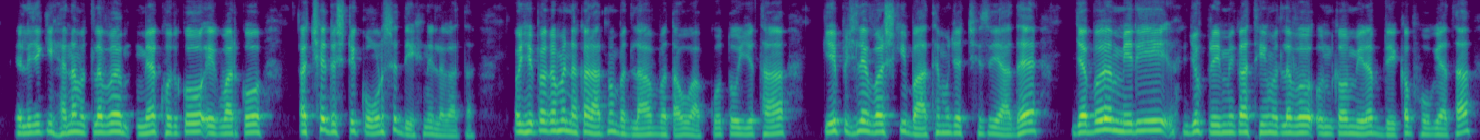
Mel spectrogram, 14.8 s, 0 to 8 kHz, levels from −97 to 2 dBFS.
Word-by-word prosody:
कह 155 - -1
लीजिए 165 +3 0
कि 180 +1 -3
है 160 - -3
ना 185 +3 +2
मतलब, 175 0 +2
मैं 165 +4 +3
खुद 165 -2 -2
को 185 0 +2
एक 155 -1 +1
बार 150 0 +1
को 175 +1 +5 0.4
अच्छे 230 +7 +4
दृष्टिकोण 180 -4 -2
से 175 +6 -4
देखने 140 - -7
लगा 110 -4 -7
था। 105 - -16 0.4
और 185 - +3
यहीं 185 +1 +2
पे 210 - 0
अगर 205 0 +3
मैं 215 +1 +1
नकारात्मक 180 -1 0
बदलाव 130 -2 -3
बताऊँ 130 -1 -4
आपको, 115 +5 -8
तो 140 +1 -4
ये 140 0 -4
था 145 +2 +1 0.4
कि 180 - -4
ये 195 - +5
पिछले 190 +5 +2
वर्ष 180 0 +4
की 195 - -2
बात 130 +3 -1
है 170 - -4
मुझे 165 0 -4
अच्छे 155 -1 -7
से 150 0 -7
याद 120 -3 -2
है। 200 +1 +6 0.4
जब 180 +3 +6 0.2
मेरी 205 +2 +1
जो 180 +4 -1
प्रेमिका 175 -1 +2
थी 175 - 0
मतलब 165 -1 0
वो 165 +1 +5 0.2
उनका 150 +1 -2
और 155 - +2
मेरा 150 +1 +1
ब्रेकअप 130 +1 -4
हो 135 -2 -6
गया 130 -1 -2
था। 160 +9 0
165 Hz, 225 wpm, -23 LUFS, 140-180 Hz, 0.4 s, है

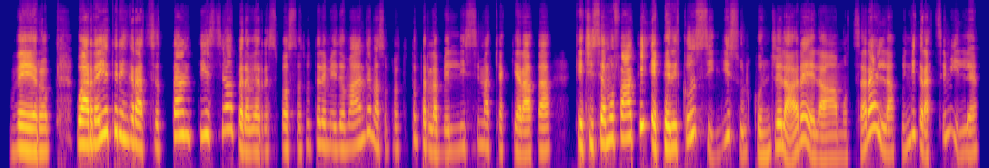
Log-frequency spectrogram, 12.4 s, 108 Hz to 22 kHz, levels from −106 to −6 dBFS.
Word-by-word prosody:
Vero. 195 -1 +4 0.3
Guarda 240 0 +8
io 330 +6 +7
ti 355 - +1
ringrazio 225 - 0
tantissimo 320 +3 -1
per 215 - 0
aver 190 0 -3
risposto 200 +1 -8
a - - -13
tutte 225 +2 -12
le 230 -1 -3
mie 210 -1 -10
domande, 215 +9 -5
ma 225 -10 -7
soprattutto 200 +6 -18
per 230 -5 -6
la 185 - -1
bellissima 210 +4 -12
chiacchierata 195 0 -2 0.3
che 225 -1 +1
ci 235 - -3
siamo 255 +3 +3
fatti 295 +6 +3
e - - +4
per 210 -3 +4
i 215 0 0
consigli 265 - -6
sul 190 - -13
congelare 225 +7 0
la 155 0 -2
mozzarella, 180 - -1
quindi 215 - -8
grazie 305 - -4
mille. 190 - -9
215 Hz, 170 wpm, -22 LUFS, 195-275 Hz, 0.3 s, Guarda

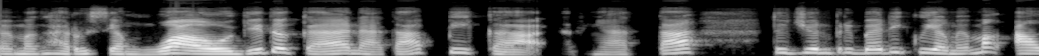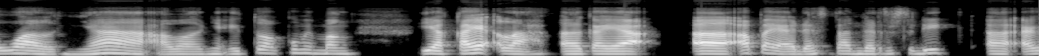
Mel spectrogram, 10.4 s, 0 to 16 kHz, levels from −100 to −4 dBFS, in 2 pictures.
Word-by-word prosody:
memang 165 +1 -6
harus 175 0 -5
yang, 165 - -3
"wow" 180 -1 +7
gitu 235 +8 0
kan. 180 +3 -1
Nah 150 - -7
tapi 240 - -6
Kak, 150 -4 -3
ternyata 150 +8 -2 0.4
tujuan 240 0 -2
pribadiku 245 +2 -5
yang 200 -4 -1
memang 245 +10 -2
awalnya, 190 0 +1
awalnya 160 +1 -5
itu 170 +3 -11
aku 220 +2 -6
memang 190 -4 -5 0.3
ya 185 -2 +1
kayak 205 +2 +5
lah, 170 -2 0
eee, 170 0 +1
kayak, 170 -1 +5 0.2
eee, 175 -1 +8
apa 220 +1 -2
ya, - - +1
ada 170 - -4
standar 175 0 -6
sedik 205 +4 -8 0.2
eee, 175 -1 -1
180 Hz, 180 wpm, -21 LUFS, 170-215 Hz, 0.4 s, eee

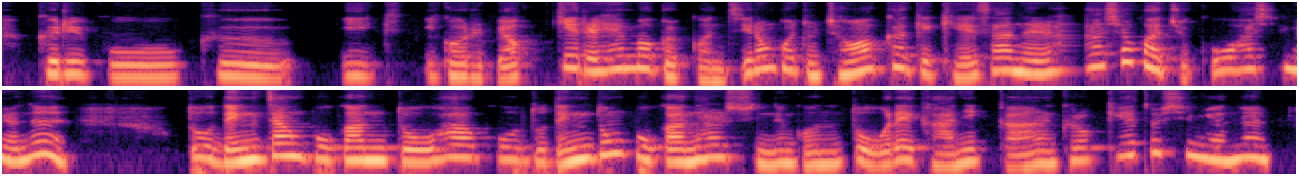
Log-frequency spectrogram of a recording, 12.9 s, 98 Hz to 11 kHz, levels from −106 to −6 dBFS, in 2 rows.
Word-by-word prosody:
그리고 170 -5 -1
그 165 -4 -2 0.2
이 175 -1 -7 0.2
이거를 170 -2 -3
몇 165 +1 -4
개를 255 -5 +1
해 250 - 0
먹을 265 -11 0
건지 135 +4 -6
이런 255 +5 0
걸 255 -2 -2
좀 180 -5 -2
정확하게 235 +4 0
계산을 205 +4 +1 0.2
하셔 310 +6 0
가지고 245 - -1
하시면은 260 0 +1 0.6
또 235 - -1
냉장 225 +7 +6
보관도 215 -3 +4
하고 245 -3 -2
또 195 -2 -4
냉동 235 - +3
보관할 220 +2 +3
수 245 -7 -5
있는 180 +2 0
거는 175 +1 -2
또 200 -4 0
오래 205 +7 +1
가니까 180 -3 -3
그렇게 215 +6 -7
해 - - 0
두시면은 255 -7 0
215 Hz, 320 characters per minute, -28 LUFS, 180-250 Hz, 0.6 s, 냉장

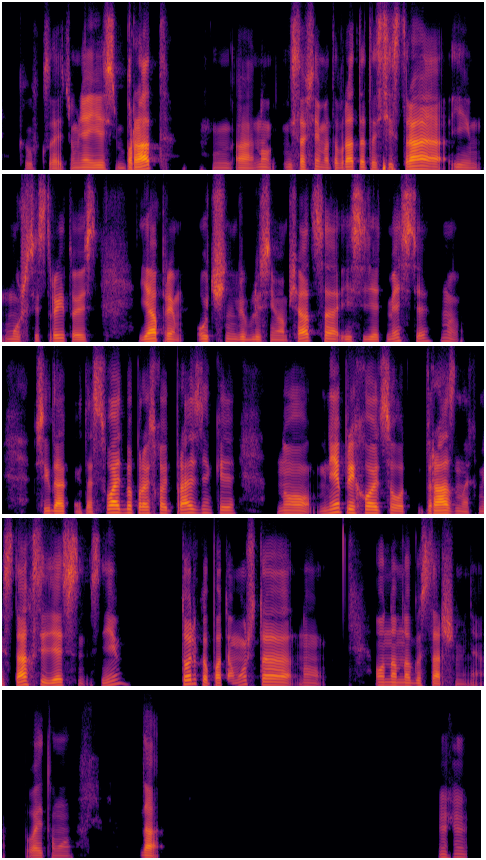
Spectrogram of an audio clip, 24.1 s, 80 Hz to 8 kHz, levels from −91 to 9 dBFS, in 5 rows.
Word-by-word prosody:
как - - -17
бы - - -23
сказать. - - -9
У - - -10
меня 115 +1 +1
есть 110 0 +1
брат, 95 - +5 0.4
м, 105 -1 -15
а, 105 -2 -2
ну, 125 -1 -7
не 120 - -14
совсем 125 -3 -1
это 105 -1 -7
брат, 125 +3 +2
это 115 -1 -3
сестра 140 +3 +5
и 115 -3 -10
муж 120 -1 -6
сестры. 145 +7 -2
То 110 - -6
есть 110 -1 -3 0.4
я 130 +5 +6
прям 125 -4 -2
очень 130 0 -1
люблю 115 0 -7
с - - +1
ним 105 - -9
общаться 100 - 0
и 115 - -8
сидеть 115 -1 -2
вместе. 145 +2 -3
Ну, 145 -3 -12 0.6
всегда, 125 -1 +2
когда 105 -2 -10
свадьбы 165 +6 +4
происходят, 145 -2 -1
праздники, 150 -3 -1 0.4
но 135 0 -2
мне 160 - +4
приходится 155 -4 +3
вот 120 -1 -3 0.2
в - - -7
разных 125 -5 +4
местах 115 +9 +3
сидеть 135 0 0
с - - +2
н - - -19
с 135 - -9
ним 185 - -7 0.5
только 195 +1 +1
потому 125 +5 -4
что, 150 -5 0
ну, 130 -3 -12 0.5
он 140 0 -4
намного 130 -3 -3
старше 110 -3 -3
меня. 95 - -20 0.2
Поэтому 110 -2 -9 0.7
да. - - +1 2.8
Мгм. 145 +1 -13
125 Hz, 150 wpm, -25 LUFS, 115-145 Hz, 2.8 s, я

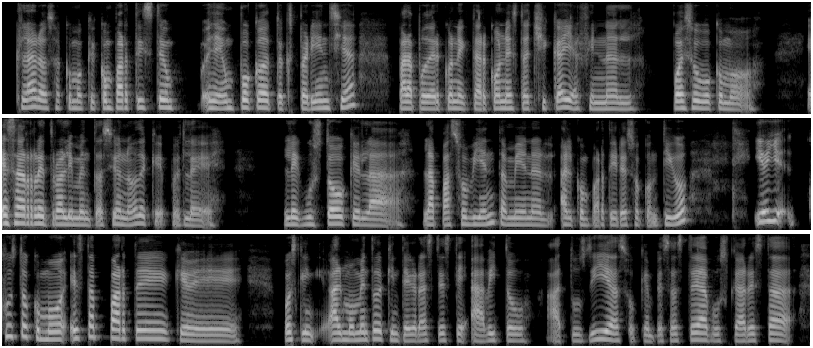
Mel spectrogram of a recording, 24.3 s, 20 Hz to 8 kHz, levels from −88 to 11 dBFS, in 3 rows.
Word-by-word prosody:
Claro, 205 0 +3
o - - -4
sea, 185 0 -8
como 180 -1 -4
que 180 - -8
compartiste 190 +2 +2
un 195 -1 -3 0.2
eh, 180 -2 +3
un 180 +1 -1
poco 200 +2 +3
de 190 - +5
tu - - -2
experiencia 190 +8 0 0.4
para 175 0 +5
poder 170 0 +4
conectar 165 -3 +1
con 180 +1 +2
esta 170 -1 0
chica, 185 +3 0
y 205 - +4
al 170 - -5
final, 165 -1 -3 0.3
pues, 185 +1 +4
hubo 180 -2 +2
como 160 -4 -3 0.5
esa 210 0 +7
retroalimentación, 180 -3 +2
¿no? 165 +3 -1
De 205 -2 -1
que, - - -6
pues, - - -10
le 155 -3 -5 0.7
le 180 0 +3
gustó, 185 +2 +2
que 180 -2 -1
la 160 -2 -1
la 175 0 +1
pasó 170 +3 0
bien 180 +5 -2
también 175 -3 -1
al 165 -2 -4
al 180 - -1
compartir 165 0 -5
eso 170 +1 -3
contigo. 185 +11 0 0.6
Y 250 - +5
oye, 275 - +1
justo 285 -1 -1
como 205 -3 +2
esta 265 +4 0
parte 225 -3 +3
que, 160 -3 0 0.4
pues, 200 +1 +1
que 190 -2 -2
al 190 0 +5
momento 195 +2 0
de 215 - +1
que 190 -2 -5
integraste 170 0 -2
este 175 0 -6
hábito 170 0 -3
a - - -4
tus 165 -1 -11
días, 190 -1 0
o - - -11
que - - -9
empezaste 170 +4 -2
a 185 - +5
buscar 165 0 -4
esta 175 0 -1
180 Hz, 175 wpm, -22 LUFS, 170-195 Hz, 0.7 s, esa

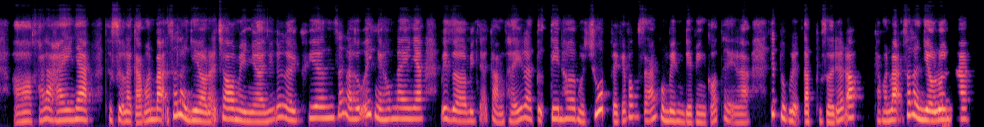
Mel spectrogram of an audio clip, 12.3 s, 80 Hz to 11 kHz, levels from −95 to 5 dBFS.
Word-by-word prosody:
Ờ, 185 +2 -2
khá 205 - -7
là 235 - +1
hay 210 0 0
nha! 225 0 +4 0.3
Thực 215 - -5
sự 220 - +2
là 190 - 0
cảm 170 0 -2
ơn 215 +3 0
bạn 225 - +3
rất 300 - +2
là 315 - +6
nhiều 205 -4 +4
đã 180 - -1
cho 235 -3 +2
mình, 190 -3 +1
ờ, 180 - 0
những 205 +5 -4
cái 265 - -2
lời 210 -5 0
khuyên 255 0 +1
rất 325 +5 -3
là - - 0
hữu 235 0 +1
ích 335 -2 +1
ngày 235 -4 +1
hôm 230 +2 -1
nay 235 0 +1
nha. 235 0 +1 0.2
Bây 235 0 +1
giờ 200 -3 +1
mình 190 0 -3
sẽ - - -10
cảm 170 0 -5
thấy 195 +5 -2
là 255 - 0
tự - - 0
tin 235 -1 +1
hơn 235 0 -1
một 190 - -1
chút 365 - +5
về 180 - -1
cái 200 - -3
vóc 275 0 -3
dáng 245 +1 -4
của 240 - 0
mình 190 -3 0
để 170 - -1
mình 170 -2 -3
có 185 +5 -5
thể 195 -7 -5
là 165 0 -4 0.3
tiếp 335 - +1
tục 250 -6 0
luyện 190 - 0
tập 185 -1 +1
được - - -7
rồi 170 -2 +1
đó 215 +3 0
đó. 260 +1 +4 0.2
Cảm 195 0 -6
ơn 195 - 0
bạn 215 0 +3
rất 315 0 +2
là 280 - +5
nhiều 215 -3 +6
luôn 220 +2 +7
ha! 235 0 -1
215 Hz, 335 wpm, -22 LUFS, 190-235 Hz, 0.3 s, luôn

